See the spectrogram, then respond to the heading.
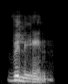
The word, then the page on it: villain: Indian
